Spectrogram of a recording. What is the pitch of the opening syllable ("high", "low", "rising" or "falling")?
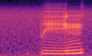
rising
